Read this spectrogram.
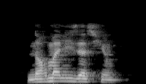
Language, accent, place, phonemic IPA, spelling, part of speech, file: French, France, Lyon, /nɔʁ.ma.li.za.sjɔ̃/, normalisation, noun, LL-Q150 (fra)-normalisation.wav
- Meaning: normalization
